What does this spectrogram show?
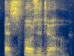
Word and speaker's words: Esposito: The last name everybody's been saying Esposito. Apparently, Yeah, according to him, is Esposito. Like if you watch Esposito. like interviews with him, he pronounces his name as Esposito.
